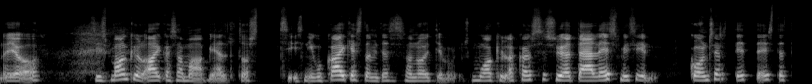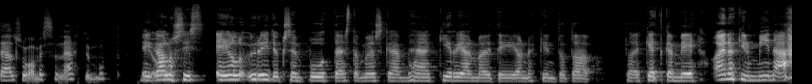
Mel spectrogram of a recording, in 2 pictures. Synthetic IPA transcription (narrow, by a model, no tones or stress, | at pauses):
no̰jo̰ː | sismæoŋkylʔɑikɑsɑmɑ̰ːmiæ̰lt̪æ̥t̪ost̪sḭːsniːŋkukɑikest̪ɑmit̪æsesɑnoit̪jɑmuɑkylːækɑnssesyøt̪æːlesmisin | konsert̪ːiet̪ːeisi̥t̪æt̪æːlsuɑ̰mesːɑnʔæht̪ymmut̪ː | eikæolːussiːseiolːuʔyrit̪yksempuːt̪ːeːst̪ɑmyøskæːmehæːkirjɑlmøyt̪iːjonːekːint̪ot̪ɑ | t̪ɑiket̪kæmeʔɑinɑkimminæ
